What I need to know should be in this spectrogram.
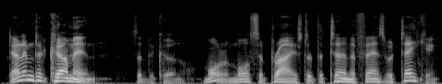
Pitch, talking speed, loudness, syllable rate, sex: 115 Hz, 245 wpm, -21 LUFS, 6.3 syllables/s, male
